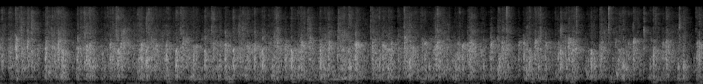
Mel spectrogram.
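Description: A crowd applauding with steady, dense clapping.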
